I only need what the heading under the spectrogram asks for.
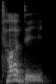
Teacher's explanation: this tardy, we hear the D there that we don't pronounce in French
